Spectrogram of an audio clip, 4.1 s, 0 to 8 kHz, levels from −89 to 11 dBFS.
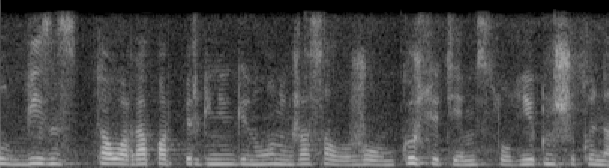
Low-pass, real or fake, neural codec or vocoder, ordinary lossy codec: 7.2 kHz; fake; codec, 16 kHz in and 24 kHz out, 2.2 kbps, FireRedTTS-2 codec; AAC, 48 kbps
